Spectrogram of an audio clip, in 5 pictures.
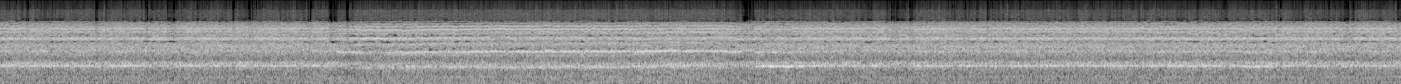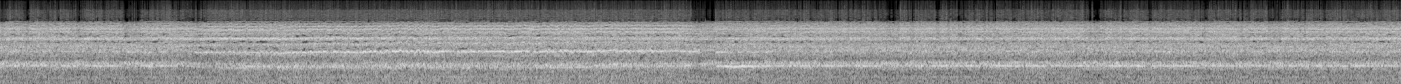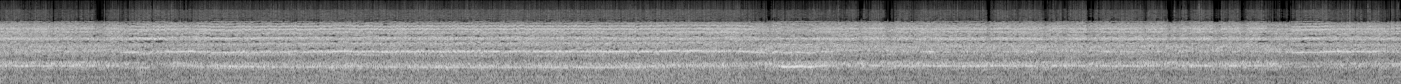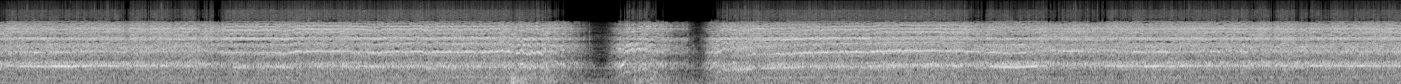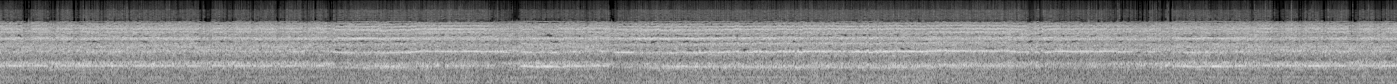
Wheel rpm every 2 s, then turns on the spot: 240, 230, 210, 230, 230, 230, 230, 230, 210, 210, 230, 230, 230, 230, 230, 220, 210, 220, 230, 230, 230, 230, 220, 180, 80, 220, 230, 230, 240, 230, 230, 210, 220, 230, 230.
none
